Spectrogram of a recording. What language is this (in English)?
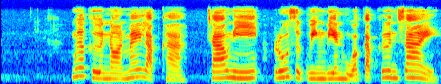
Thai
